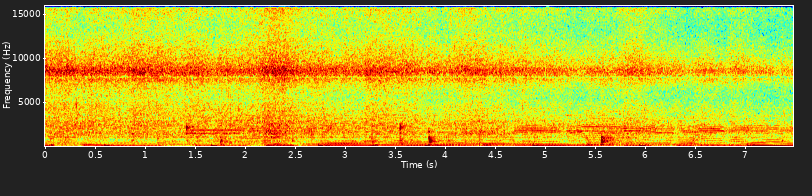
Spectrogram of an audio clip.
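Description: Onions and tomatoes with turmeric, coriander powder and black pepper sizzling in oil in a metal pan. A wooden spoon stirs them steadily, with a few sharp clicks as it scrapes and taps the pan.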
